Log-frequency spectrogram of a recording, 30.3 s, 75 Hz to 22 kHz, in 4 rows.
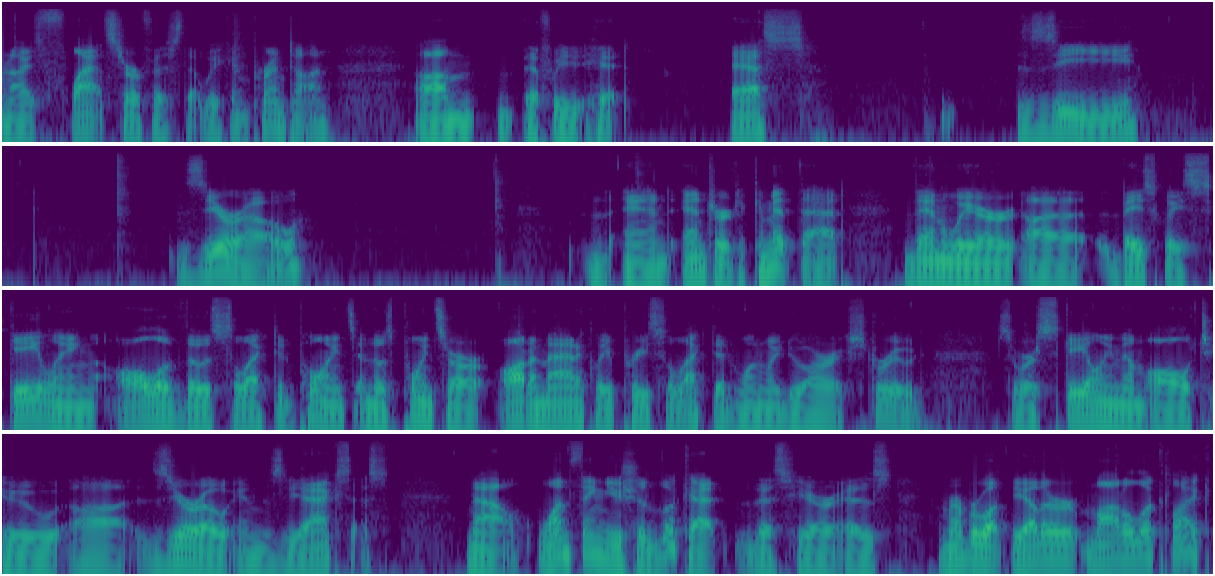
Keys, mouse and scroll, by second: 4.9 s, 15.1-18.3 middle drag, 21.8-26.8 middle drag, 29.7-30.2 middle drag.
